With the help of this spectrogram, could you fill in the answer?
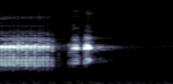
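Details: A frog croaks: a raspy, buzzy burst of under half a second, followed by two quick clipped pulses, then quiet.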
